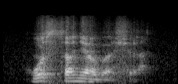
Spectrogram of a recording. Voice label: "loscenela", kurpiow

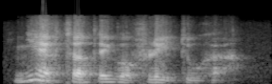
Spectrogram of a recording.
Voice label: "flejtuch", kurpiow

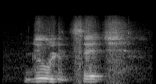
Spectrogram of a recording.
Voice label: "dulcec", kurpiow

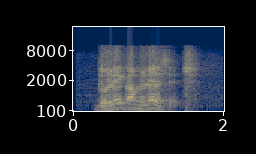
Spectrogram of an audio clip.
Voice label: "dolegem", kurpiow

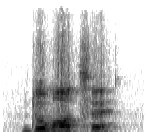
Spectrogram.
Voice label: "domace", kurpiow

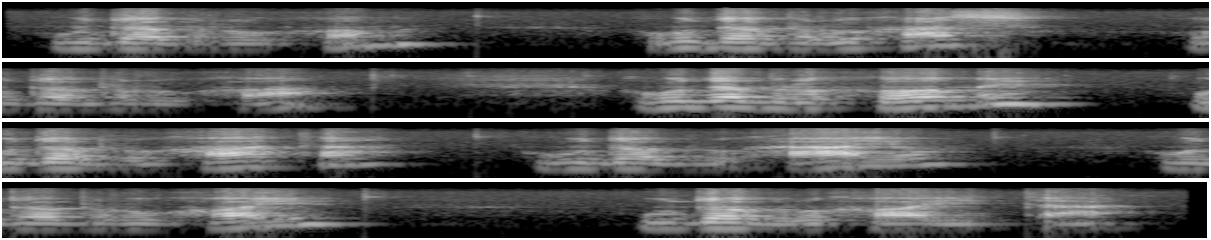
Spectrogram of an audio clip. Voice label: "ludobruchac", kurpiow

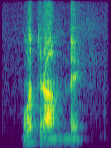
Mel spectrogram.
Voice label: "lotreby", kurpiow

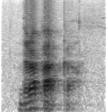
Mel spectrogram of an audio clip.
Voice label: "drapaka", kurpiow

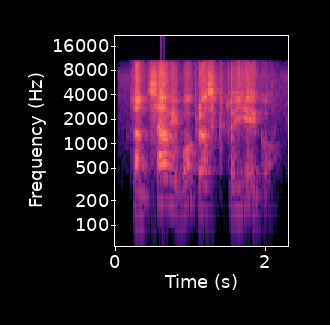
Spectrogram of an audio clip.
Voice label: "loplask", kurpiow

